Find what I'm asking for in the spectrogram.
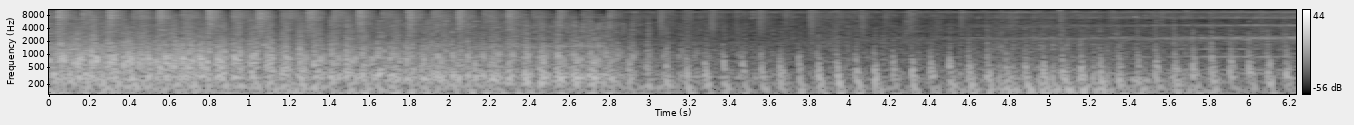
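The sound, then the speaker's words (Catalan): Loud, continuous chopping throb of a helicopter in flight under a cloudy sky, banking to head east. Steady rotor pulses run throughout, with a heavier low rumble in the first half that thins out later. No voices. “En Leroy desvia l'helicòpter sota el cel ennuvolat”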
